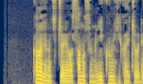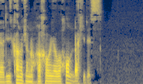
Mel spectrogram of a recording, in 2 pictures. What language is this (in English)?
Japanese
